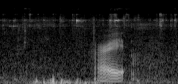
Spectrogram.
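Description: A dog whines briefly.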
